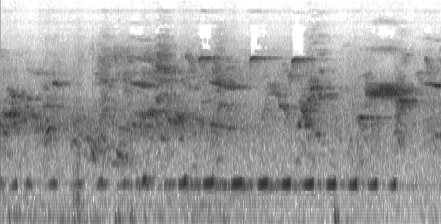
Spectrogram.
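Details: Wild birds chirping in a busy mixed chorus of high, quick tweets and short trills, over a low rapid pulsing call repeating several times a second and a couple of soft thuds.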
